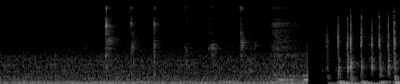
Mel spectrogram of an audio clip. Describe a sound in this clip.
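A couple kisses with soft, repeated smacking sounds close by.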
